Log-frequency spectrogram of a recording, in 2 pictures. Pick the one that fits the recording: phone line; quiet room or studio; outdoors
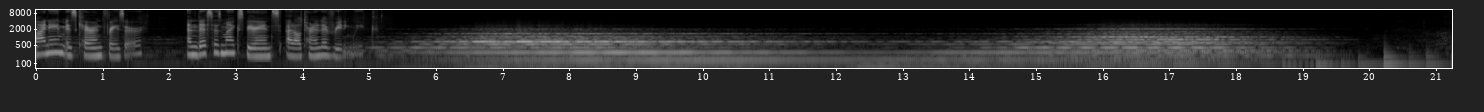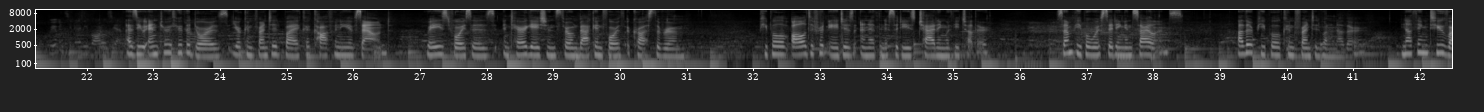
outdoors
